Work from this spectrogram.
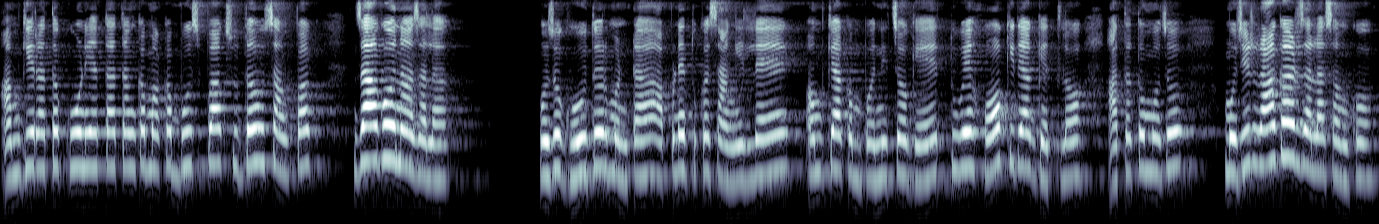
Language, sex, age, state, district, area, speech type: Goan Konkani, female, 45-60, Goa, Bardez, urban, spontaneous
